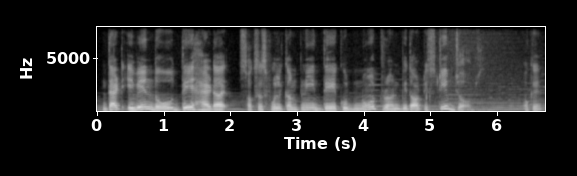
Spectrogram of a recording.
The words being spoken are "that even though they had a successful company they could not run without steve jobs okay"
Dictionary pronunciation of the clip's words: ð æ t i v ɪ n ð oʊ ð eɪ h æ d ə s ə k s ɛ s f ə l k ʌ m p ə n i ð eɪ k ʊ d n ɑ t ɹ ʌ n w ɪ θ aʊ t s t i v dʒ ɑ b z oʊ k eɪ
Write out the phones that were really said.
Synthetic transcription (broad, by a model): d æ t i v ɪ n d oʊ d eɪ h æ d ə s ə k s ɛ s f ə l k ʌ m p ə n i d eɪ k ʊ d n ɑ t ɹ ʌ n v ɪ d aʊ t s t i p dʒ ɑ b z oʊ k eɪ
